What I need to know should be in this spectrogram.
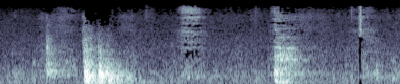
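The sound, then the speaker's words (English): A door lock is worked open with a few quiet, dull clunks and rattling knocks spaced irregularly over a few seconds. “Do you guys want to work the lock on that? You thought we locked you out.”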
